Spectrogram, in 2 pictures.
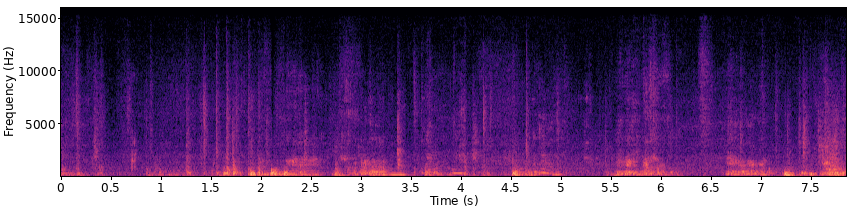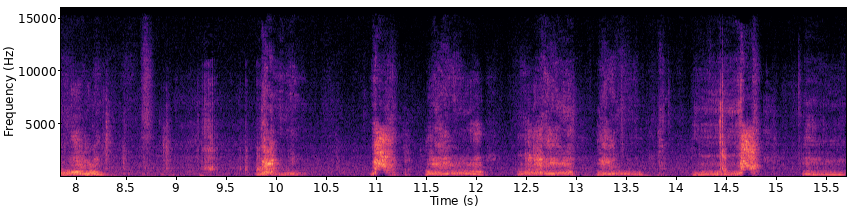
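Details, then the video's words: Puppies playing at night, giving short growly yips and rough barks in quick bursts, with panting and scuffling between them in a small indoor room. "Puppy Midnight Madness"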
